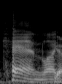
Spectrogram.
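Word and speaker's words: Cannes: did but I said calm it's I'm just I'm just not James Caan no not James but but can like a can of beans uh-huh but you know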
